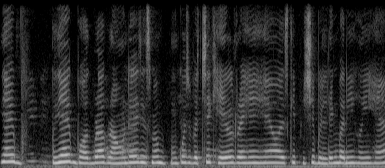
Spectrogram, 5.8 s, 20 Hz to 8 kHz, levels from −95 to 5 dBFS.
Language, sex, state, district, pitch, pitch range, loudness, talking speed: Hindi, female, Andhra Pradesh, Anantapur, 275 Hz, 260-290 Hz, -28 LUFS, 210 wpm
